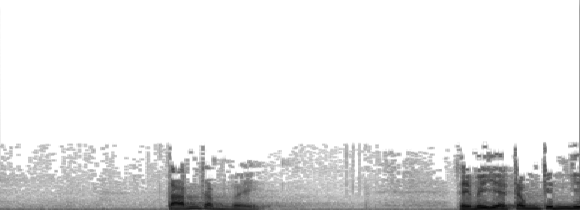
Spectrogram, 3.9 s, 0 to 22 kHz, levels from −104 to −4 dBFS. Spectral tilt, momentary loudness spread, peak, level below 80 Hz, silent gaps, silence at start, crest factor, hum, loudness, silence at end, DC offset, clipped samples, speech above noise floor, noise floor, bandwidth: -6.5 dB/octave; 12 LU; 0 dBFS; -50 dBFS; none; 1.1 s; 16 dB; none; -14 LUFS; 0 s; under 0.1%; under 0.1%; 39 dB; -51 dBFS; 6.8 kHz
